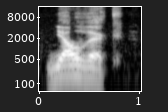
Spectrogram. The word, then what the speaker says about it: Jelvik: Jelvik. – Sorry. Yes. I know you told me earlier. Well, I never know what the J, if it's going to be a Y sound or it's going to be a G sound or it's going to be a J sound.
